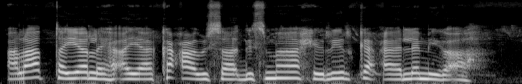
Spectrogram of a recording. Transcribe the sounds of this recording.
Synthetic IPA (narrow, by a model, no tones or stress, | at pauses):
ʔɐlaːb̚t̪ʰɐjɐlɛɦɐjaːkʰɐʕɑːwɪsaːd̪ɪsmɐɦɐħɪɾiːrkʰɐʕɑːlɐmɪɣɐɐh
